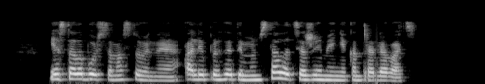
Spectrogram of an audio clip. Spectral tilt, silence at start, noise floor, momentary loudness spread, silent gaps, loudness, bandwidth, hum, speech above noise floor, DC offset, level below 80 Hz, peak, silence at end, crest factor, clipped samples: -5 dB/octave; 0.5 s; -88 dBFS; 8 LU; none; -15 LUFS; 8 kHz; none; 74 dB; under 0.1%; -58 dBFS; -2 dBFS; 0.7 s; 14 dB; under 0.1%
